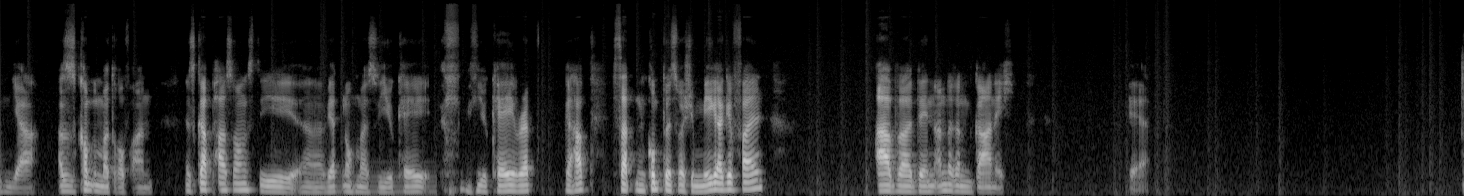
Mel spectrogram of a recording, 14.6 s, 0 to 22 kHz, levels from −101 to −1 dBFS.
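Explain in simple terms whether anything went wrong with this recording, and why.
Between 2.87 and 4.37 seconds, a steady low buzz at 50 Hz sits faintly beneath the speech. This is mains hum: electricity from the power line leaking into the audio, typically through a ground loop or a nearby transformer, then stopping.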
